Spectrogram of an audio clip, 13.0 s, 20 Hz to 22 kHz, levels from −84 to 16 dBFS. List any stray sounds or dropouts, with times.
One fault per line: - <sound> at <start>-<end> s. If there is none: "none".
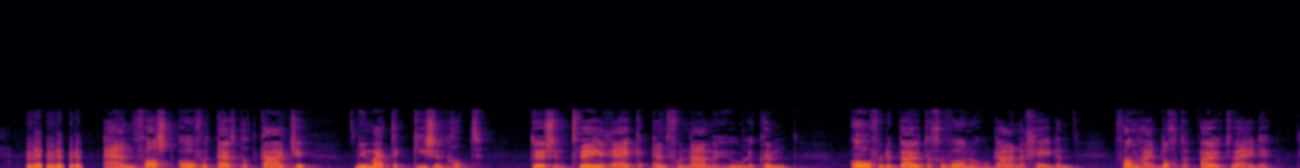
- laugh at 0.3-0.8 s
